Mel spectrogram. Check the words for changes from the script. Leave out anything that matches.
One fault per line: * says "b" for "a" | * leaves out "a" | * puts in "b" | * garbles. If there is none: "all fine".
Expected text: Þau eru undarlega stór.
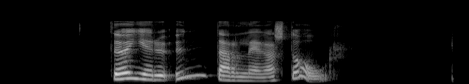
all fine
